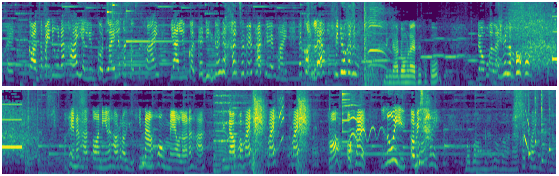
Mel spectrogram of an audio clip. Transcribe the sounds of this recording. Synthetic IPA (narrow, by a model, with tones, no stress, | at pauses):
ʔoː˧kʰeː˧kɔː˨˩nt͡ɕa˨˩pa˧jduː˧na˦˥kʰa˦˥jaː˨˩lɯː˧mko˨˩t̪̚la˧˥jlɛː˦˥wka˧˩so˨˩p̚sa˧kʰɾaː˦˥j | jaː˨˩lɯː˧mko˨˩t̪̚ka˧˩di˨˩ŋdɯ˧˥˩jna˦˥kʰa˦˥t͡ɕa˧˦ma˥˩jpʰaː˥˩k̪̚ʰi˧˩ma˧˥˩jma˧˥jt̪ɛː˧˩kɔː˨˩nlɛː˦˥˩wpa˧jduː˧ka˧nlɤː˧˩jdi˨˩ŋdaː˧wdoː˧m˨la˧ja˨˩pʰiː˧˥˩kuː˧˩kuː˦˥ | doː˧mhɯː˨˩˨la˧˦jhu˧˥˩laː˧˥˦w | ʔoː˧kʰeː˧na˦˥kʰa˦˥t̪ɔː˧nːiː˦˥na˦˥kʰa˦˥ɾa˧wjuː˨˩t̪ʰiː˥˩naː˥˩ŋɦɔ˥˩ŋmɛː˧wlɛː˦˥wna˦˥kʰa˦˥ʔdɯ˨˩ŋdaː˧wpʰɔ˦˧˥ma˦˥jma˦˥˩jma˦˥j | pʰɾɔː˦˥˨mʔoː˧kʰeː˧˩lu˧˥˩jʔoː˧ma˥˩jt͡ɕʰa˥˩j | bɔː˨˧˦bɔː˧˩ŋna˦˥bɔː˧˩bɔː˧ŋna˦˥kʰɔ˧˥˩jkʰɔː˧˩jkʰa˧naː˨˦˩nɔ˦˥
